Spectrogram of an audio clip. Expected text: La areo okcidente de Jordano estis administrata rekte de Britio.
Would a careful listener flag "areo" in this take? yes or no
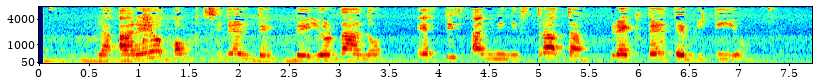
no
